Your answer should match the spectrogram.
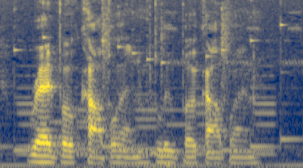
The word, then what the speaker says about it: Bokoblin: I think Bokoblin's the right way to say that, because it's not Bokoblin. I think I have a bad habit of saying Bokoblin, but I think it's Bokoblin. That sounds like Goblin. That sounds like the correct way to say it.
